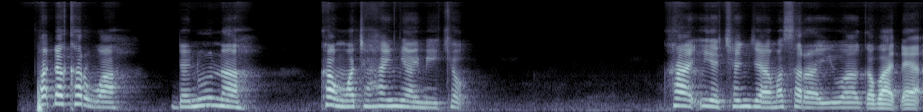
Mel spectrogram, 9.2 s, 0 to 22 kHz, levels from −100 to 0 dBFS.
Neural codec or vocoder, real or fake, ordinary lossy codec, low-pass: autoencoder, 48 kHz, 128 numbers a frame, DAC-VAE, trained on Japanese speech; fake; none; none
